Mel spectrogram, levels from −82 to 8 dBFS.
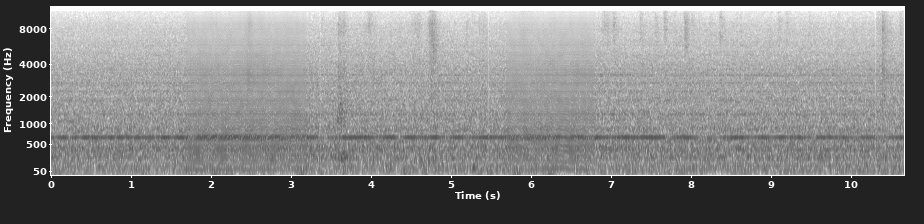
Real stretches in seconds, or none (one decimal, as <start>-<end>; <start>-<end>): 0.0-1.7; 3.2-5.7; 6.8-10.7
